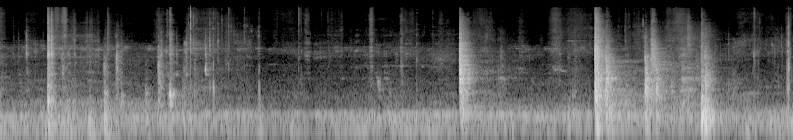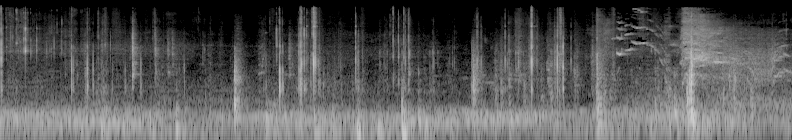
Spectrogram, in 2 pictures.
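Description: Irregular thumps and clicks of footsteps and camera handling while walking down carpeted stairs, over a steady low hum. A louder knock comes at the very end as the door out of the house opens.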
